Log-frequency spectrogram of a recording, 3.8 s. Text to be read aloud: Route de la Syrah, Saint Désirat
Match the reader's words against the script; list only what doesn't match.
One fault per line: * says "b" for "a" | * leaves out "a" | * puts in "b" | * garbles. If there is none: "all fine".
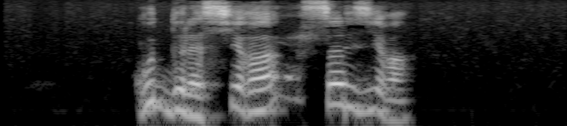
all fine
